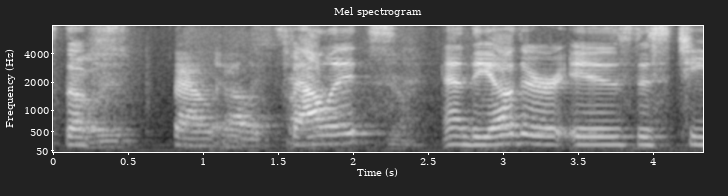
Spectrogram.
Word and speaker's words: phthalate: How would I pronounce Phthalate?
